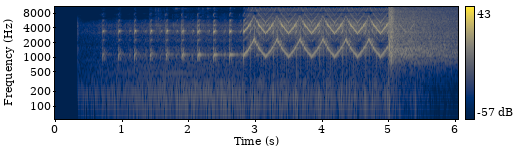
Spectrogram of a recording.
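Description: Electronic car alarm fading in: a run of short beeps about four a second, then from about three seconds a fast up-and-down siren yelp, over a low rumble. About five seconds in a burst of noise cuts the siren off and fades away.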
